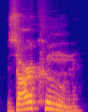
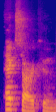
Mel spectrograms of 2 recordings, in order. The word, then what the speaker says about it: Exar Kun: with podracer for an anniversary of episode 1 Zara kun as a Exar Kun sorry I didn't pronounce that career blue snaggletooth I mean you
